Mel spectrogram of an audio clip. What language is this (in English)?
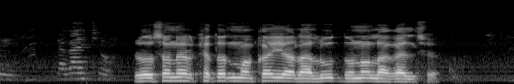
Magahi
